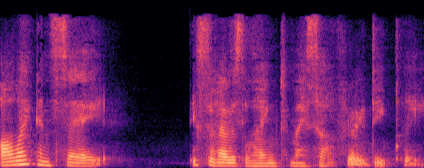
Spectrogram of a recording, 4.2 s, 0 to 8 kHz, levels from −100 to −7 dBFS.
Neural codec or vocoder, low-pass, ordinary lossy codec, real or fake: codec, 32 kHz, 1.9 kbps, SNAC; 7.2 kHz; AAC, 32 kbps; fake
